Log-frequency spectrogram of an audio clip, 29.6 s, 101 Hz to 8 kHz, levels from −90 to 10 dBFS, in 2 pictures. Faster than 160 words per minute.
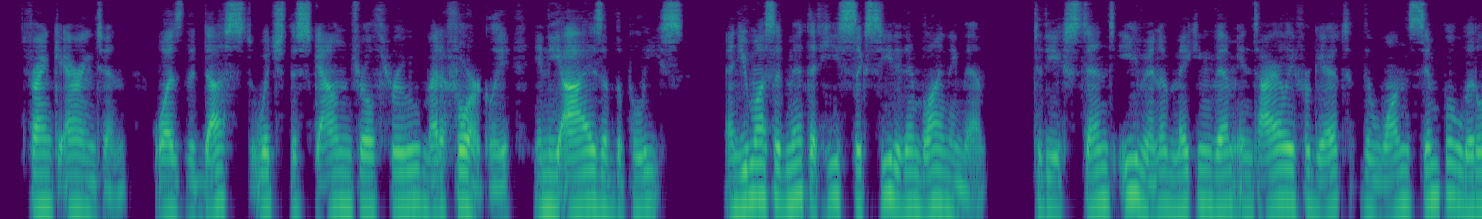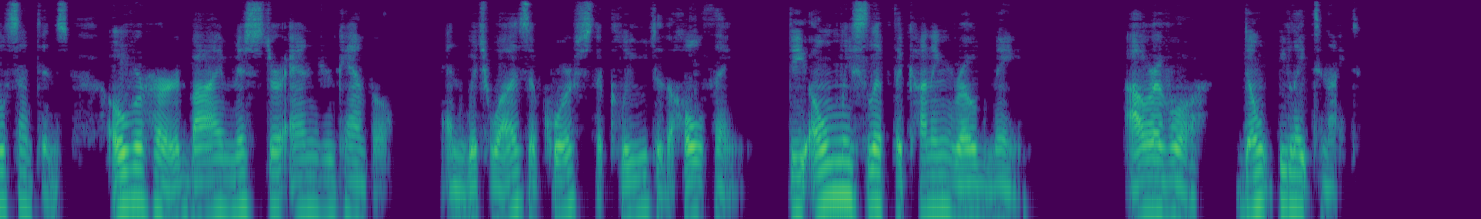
No: average, 140 wpm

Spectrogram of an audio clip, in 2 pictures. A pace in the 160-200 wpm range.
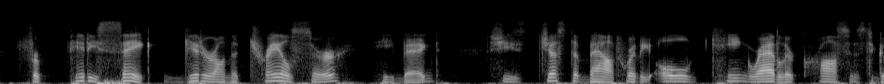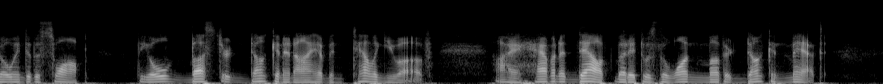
Yes: average, 165 wpm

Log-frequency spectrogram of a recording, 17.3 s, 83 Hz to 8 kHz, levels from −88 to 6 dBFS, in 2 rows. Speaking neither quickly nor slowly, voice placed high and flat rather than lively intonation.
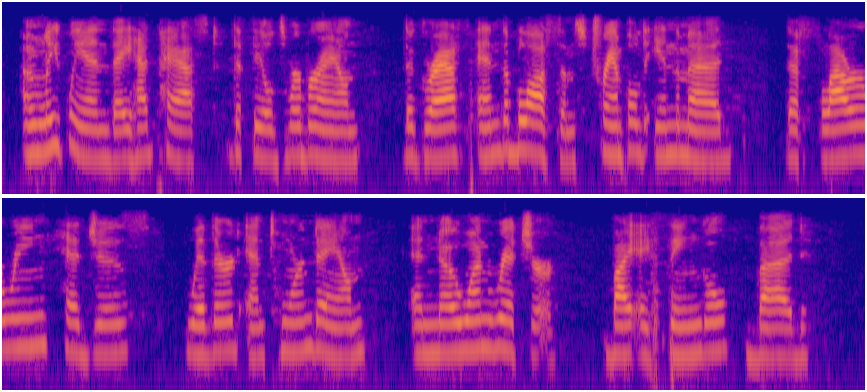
No: slow, 110 wpm; high, 200 Hz; narrow, 1.9 semitones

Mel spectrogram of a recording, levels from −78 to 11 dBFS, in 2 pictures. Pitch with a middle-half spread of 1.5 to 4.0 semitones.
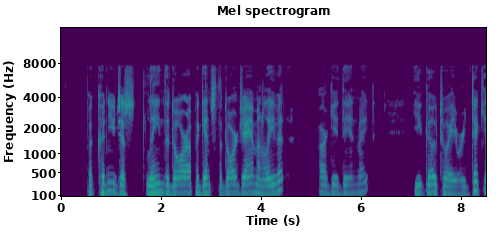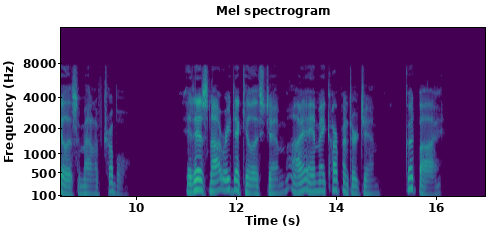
Yes: average, 3.6 semitones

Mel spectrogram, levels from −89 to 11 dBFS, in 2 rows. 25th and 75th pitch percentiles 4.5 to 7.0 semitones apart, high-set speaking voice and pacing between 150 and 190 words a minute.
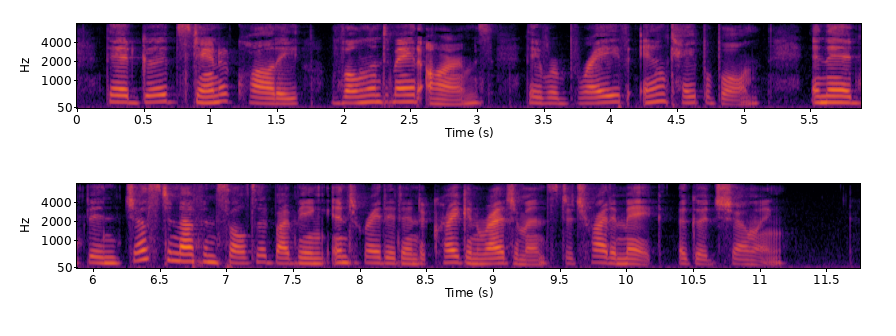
No: average, 3.5 semitones; high, 205 Hz; average, 170 wpm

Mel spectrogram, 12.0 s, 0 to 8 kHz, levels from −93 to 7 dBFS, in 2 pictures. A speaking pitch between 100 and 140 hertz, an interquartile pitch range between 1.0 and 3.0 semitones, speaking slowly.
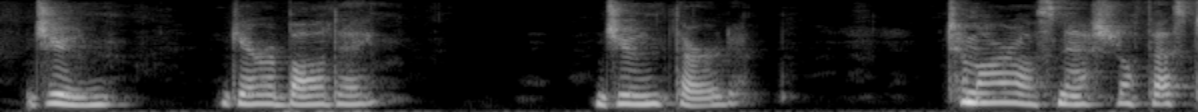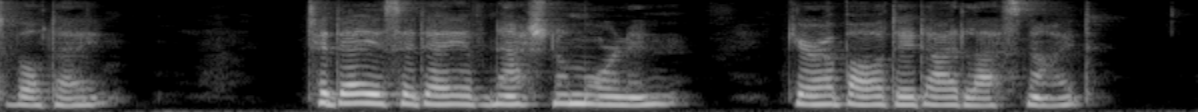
No: high, 225 Hz; narrow, 2.4 semitones; slow, 115 wpm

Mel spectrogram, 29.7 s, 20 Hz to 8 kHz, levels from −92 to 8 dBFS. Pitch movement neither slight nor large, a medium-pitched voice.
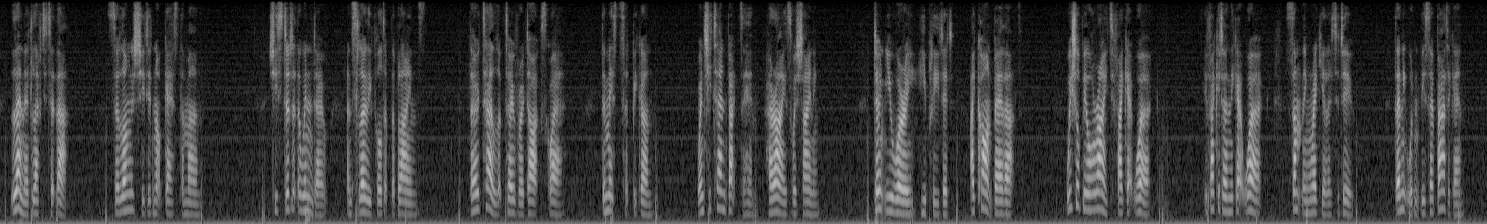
Yes: average, 4.4 semitones; medium, 170 Hz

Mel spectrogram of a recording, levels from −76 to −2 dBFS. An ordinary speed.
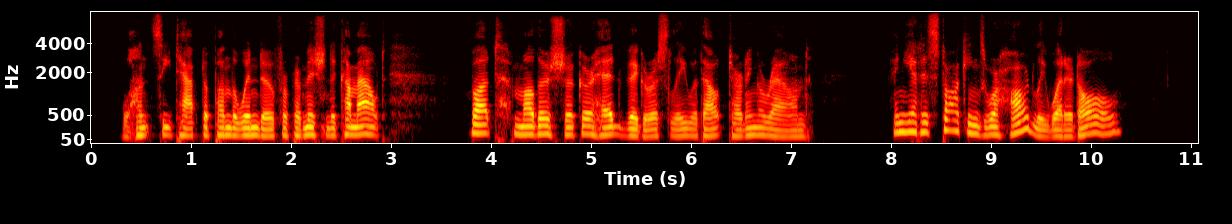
Yes: average, 155 wpm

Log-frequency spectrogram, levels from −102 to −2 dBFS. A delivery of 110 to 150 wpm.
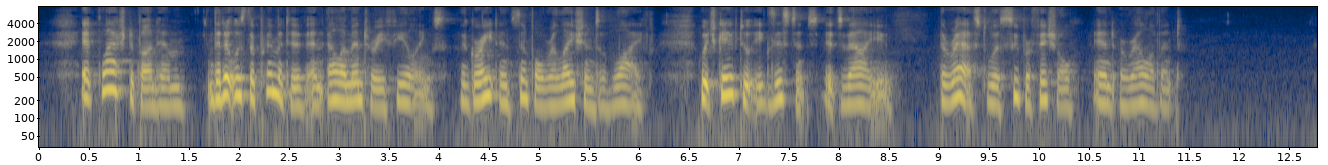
Yes: average, 145 wpm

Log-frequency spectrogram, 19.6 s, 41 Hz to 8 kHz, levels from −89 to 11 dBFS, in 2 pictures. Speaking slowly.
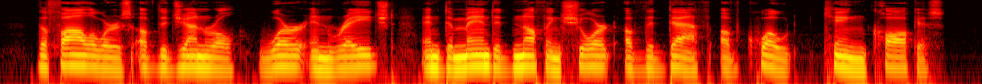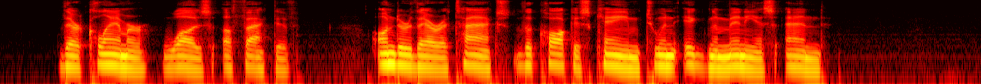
Yes: slow, 95 wpm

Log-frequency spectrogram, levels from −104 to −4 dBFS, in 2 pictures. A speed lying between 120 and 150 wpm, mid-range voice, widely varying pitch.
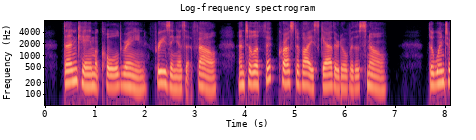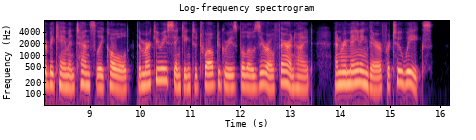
No: average, 145 wpm; medium, 165 Hz; average, 3.8 semitones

